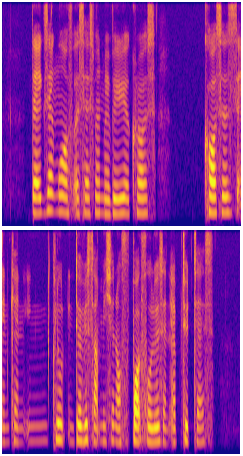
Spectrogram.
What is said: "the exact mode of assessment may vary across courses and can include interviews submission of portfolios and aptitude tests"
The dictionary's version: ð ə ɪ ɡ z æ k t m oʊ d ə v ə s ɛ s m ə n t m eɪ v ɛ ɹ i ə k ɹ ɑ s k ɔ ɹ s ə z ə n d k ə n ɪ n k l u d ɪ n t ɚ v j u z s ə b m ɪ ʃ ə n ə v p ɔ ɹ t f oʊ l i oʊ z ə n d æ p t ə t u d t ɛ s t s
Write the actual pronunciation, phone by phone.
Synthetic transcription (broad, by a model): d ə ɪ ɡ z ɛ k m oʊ ə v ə s ɛ s m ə n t m eɪ v ɛ ɹ i ə k ɹ ɑ s k ɔ s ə s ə n k ə n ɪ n k l u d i n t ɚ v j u s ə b m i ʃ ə n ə f p ɔ t f oʊ l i oʊ s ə n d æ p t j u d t ɛ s s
